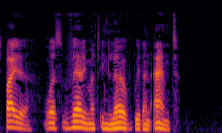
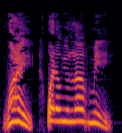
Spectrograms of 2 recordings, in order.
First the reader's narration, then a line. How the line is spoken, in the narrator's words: the spider shouted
